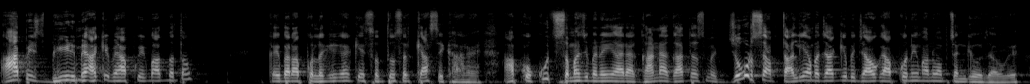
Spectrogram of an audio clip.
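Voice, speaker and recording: A man preaching a fervent sermon as pastor, moving from quiet asides to loud calls for the congregation to answer back. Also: on the high side, fairly quick. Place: church hall.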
